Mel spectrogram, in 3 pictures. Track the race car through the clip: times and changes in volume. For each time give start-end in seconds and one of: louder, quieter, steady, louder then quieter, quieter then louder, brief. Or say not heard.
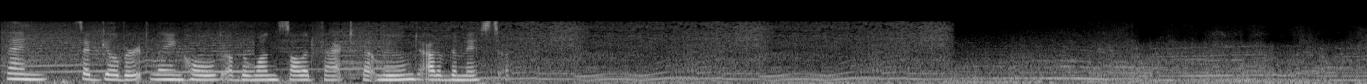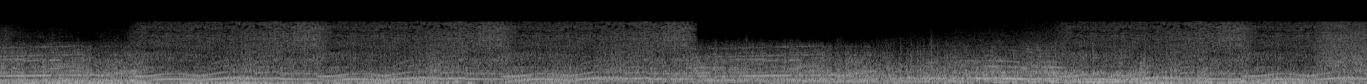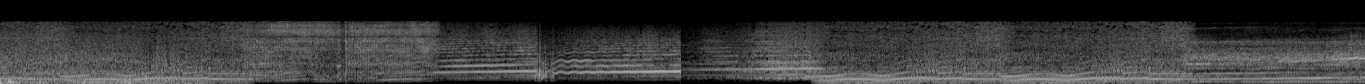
0.1-40.9 steady.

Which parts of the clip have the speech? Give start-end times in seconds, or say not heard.
0.0-5.1.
